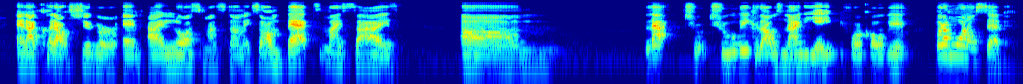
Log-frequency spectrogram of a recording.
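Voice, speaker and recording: A woman with an unremarkable speaking voice, fairly low in pitch, talks at a moderate pace with ordinary pitch variation and big swings in loudness. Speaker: vlogger. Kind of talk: casual vlog chat. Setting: at work, on camera. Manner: rambling, conversational.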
